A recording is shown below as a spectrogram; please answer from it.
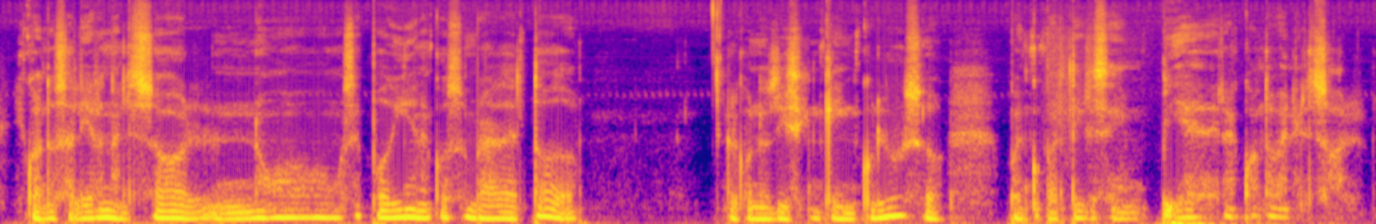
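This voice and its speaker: A man narrating a medieval ASMR roleplay as an elf prince explorer, in a hushed voice that slips in and out of whispering. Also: fairly low pitch, husky. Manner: hushed, drifting between soft voice and whisper. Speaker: ASMR storyteller.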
